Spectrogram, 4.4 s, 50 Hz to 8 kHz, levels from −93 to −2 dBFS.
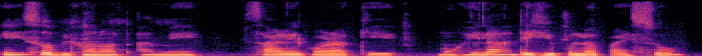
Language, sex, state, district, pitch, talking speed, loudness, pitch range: Assamese, female, Assam, Kamrup Metropolitan, 230 Hz, 110 wpm, -15 LUFS, 225-240 Hz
